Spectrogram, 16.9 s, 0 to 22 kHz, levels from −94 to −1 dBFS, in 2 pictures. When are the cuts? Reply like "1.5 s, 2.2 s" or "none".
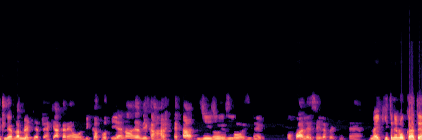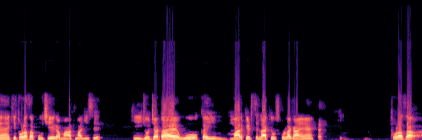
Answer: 15.2 s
